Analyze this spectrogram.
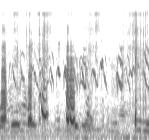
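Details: Teetar (francolin) chicks giving bright, arched peeping notes in quick irregular bursts, roughly two per second. Deeper, throaty cluck-like notes are mixed in among them.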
